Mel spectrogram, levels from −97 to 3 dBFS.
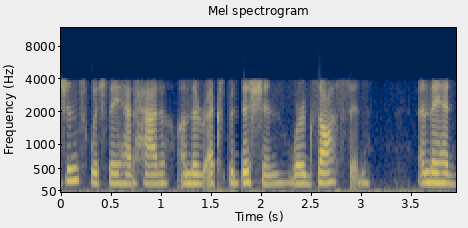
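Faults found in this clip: Packet loss with pitch repetition, 1.74 to 1.82 s: 80 ms gap, consistent with four 20 ms packets lost. Concealment repeats the last pitch period, fades out over about 50 ms, brief silence, then cross-fades back. Probable component: network jitter buffer. G.711 telephone band intact.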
